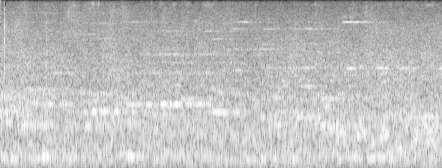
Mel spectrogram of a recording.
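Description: Steady ambience of a large, busy terminal hall: a reverberant hum with the voices of people talking in the background.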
